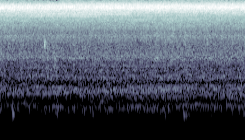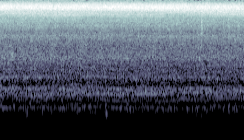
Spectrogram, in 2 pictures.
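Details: Hot-day fanning by Japanese honey bees gives an unbroken droning hum, low tones steady beneath a bright hiss, with a few faint ticks scattered through.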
